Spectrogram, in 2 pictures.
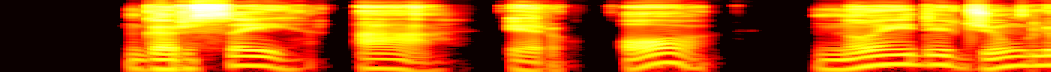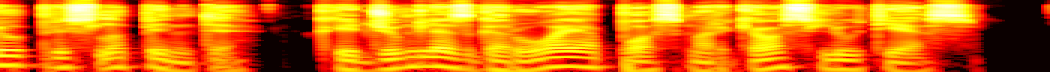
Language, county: Lithuanian, Šiauliai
